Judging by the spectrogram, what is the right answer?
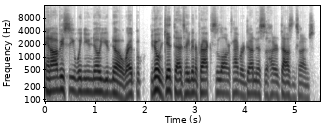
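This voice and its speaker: Male host, inquisitive and affirming, smooth resonant voice pitched a bit high, dry sound. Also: fairly even intonation, quick pace, no room sound. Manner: curious, clarifying, affirming. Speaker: podcast host. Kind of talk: podcast interview questions.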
